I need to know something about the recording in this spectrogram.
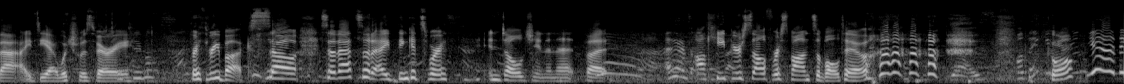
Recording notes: A mashup of lightning-round interviews conducted at the YALLWEST festival. A mashup of lightning-round interviews conducted at the YALLWEST festival.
